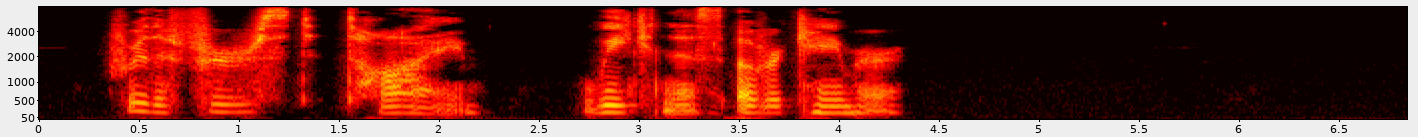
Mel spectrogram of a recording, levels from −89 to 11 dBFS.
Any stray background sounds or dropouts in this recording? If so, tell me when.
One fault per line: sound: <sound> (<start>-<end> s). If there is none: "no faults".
no faults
